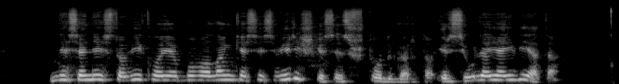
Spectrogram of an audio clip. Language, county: Lithuanian, Kaunas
